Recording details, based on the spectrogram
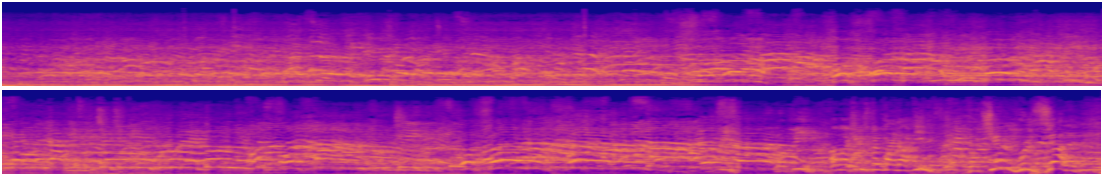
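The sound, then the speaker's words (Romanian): A large crowd gathered at the gates of Jerusalem chatters and shouts over one another in a dense, continuous babble of overlapping voices, with a low rumble underneath during the first seconds. “Iar la porțile lui s-au adunat mulțimi de oameni care ți-s înainte strigând, Doamne!”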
